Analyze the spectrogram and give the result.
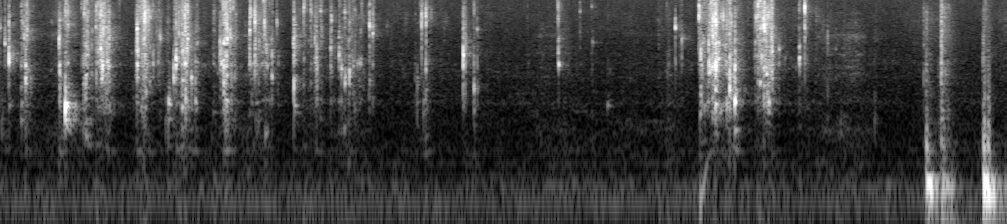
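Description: A clear plastic water bottle, partly full of water, is held in both hands, tipped and shaken above the head so the water sloshes inside. Quick, bright, dripping, squishy splashes come in loose bursts over a steady low hum. Two louder, heavier sloshes land near the end.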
